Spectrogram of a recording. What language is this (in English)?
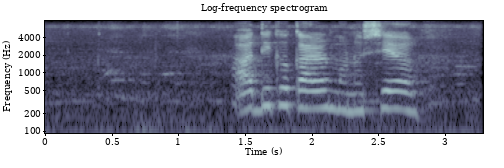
Nepali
